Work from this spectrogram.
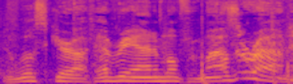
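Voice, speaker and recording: An actor playing a calm, practical frontier hunter, speaking in a terse, firm way in a Western game. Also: male voice, fairly high pitch, very fast, background noise, close to an everyday voice. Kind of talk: cinematic Western game acting.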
